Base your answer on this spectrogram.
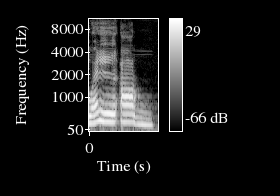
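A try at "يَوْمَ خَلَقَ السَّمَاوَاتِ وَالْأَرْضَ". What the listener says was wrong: Cuma tadi hamzah keb jangan o e. Tapi ro dan dnya bagus.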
